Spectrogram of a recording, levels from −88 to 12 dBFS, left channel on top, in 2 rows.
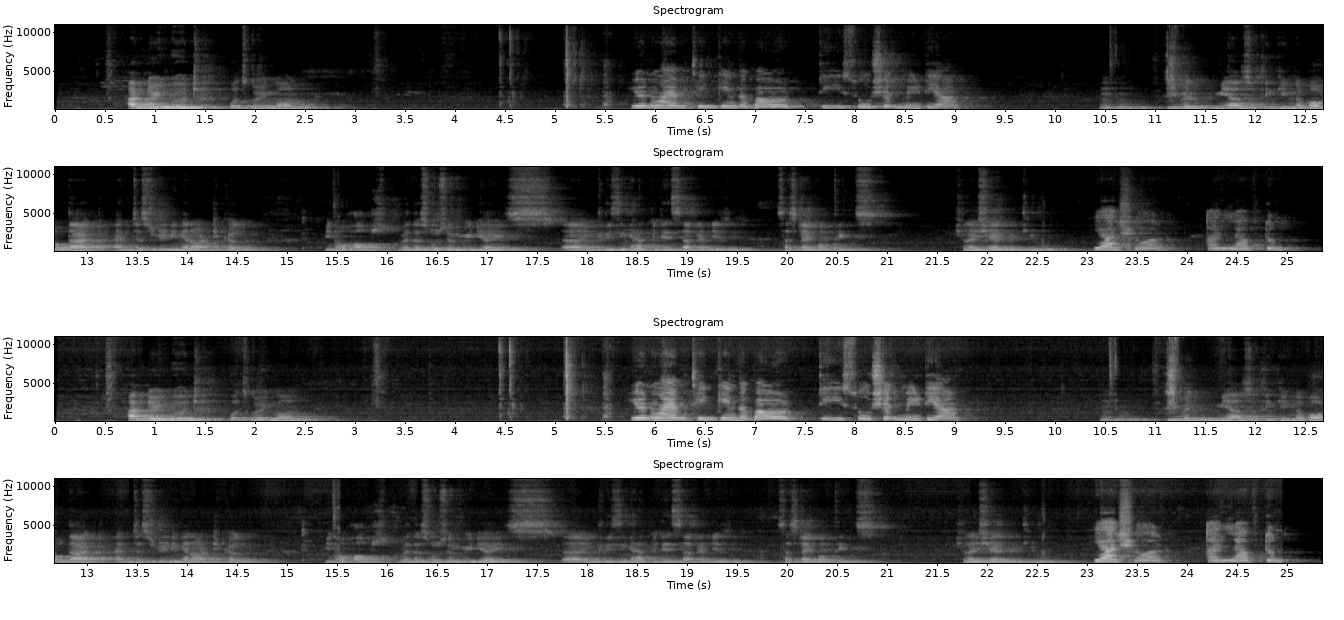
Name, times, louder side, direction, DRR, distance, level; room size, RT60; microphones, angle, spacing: voice 1, 0.7-2.5 10.4-10.8 11.1-14.6 15.4-19.6 20.0-20.9 21.7-22.6, left 1 dB, 75° left, 8.0 m, -28 dB
voice 2, 5.5-7.4 7.6-9.1 11.1-11.2 23.1-23.8 24.2-25.0, right 4 dB, 60° right, 0.8 m, -26 dB
27.5 x 13.5 x 9.6 m
head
